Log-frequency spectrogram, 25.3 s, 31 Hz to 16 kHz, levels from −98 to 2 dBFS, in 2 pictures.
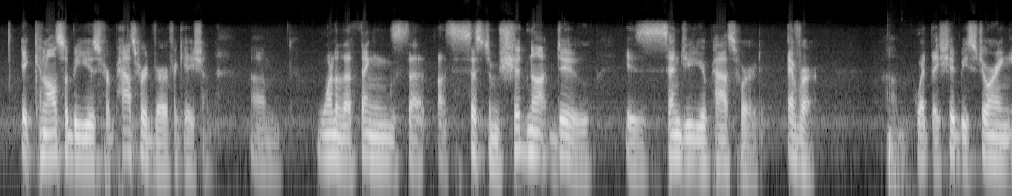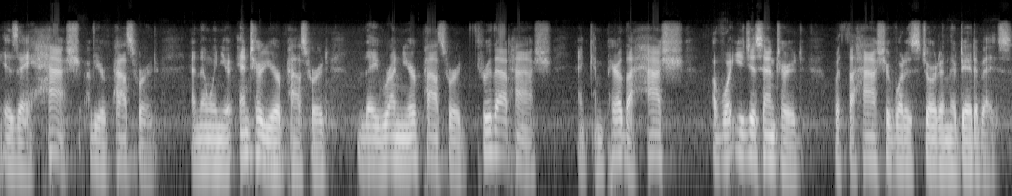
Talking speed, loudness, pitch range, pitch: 165 wpm, -18 LUFS, 95-115 Hz, 105 Hz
